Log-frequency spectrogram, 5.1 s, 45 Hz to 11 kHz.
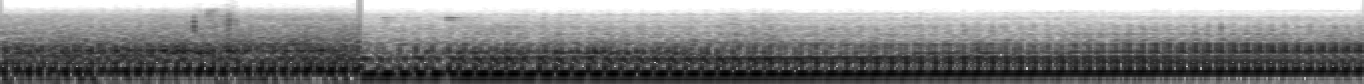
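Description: Yamaha MT-07's parallel-twin engine running under way. Its note drops in pitch about a second and a half in, then holds steady.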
